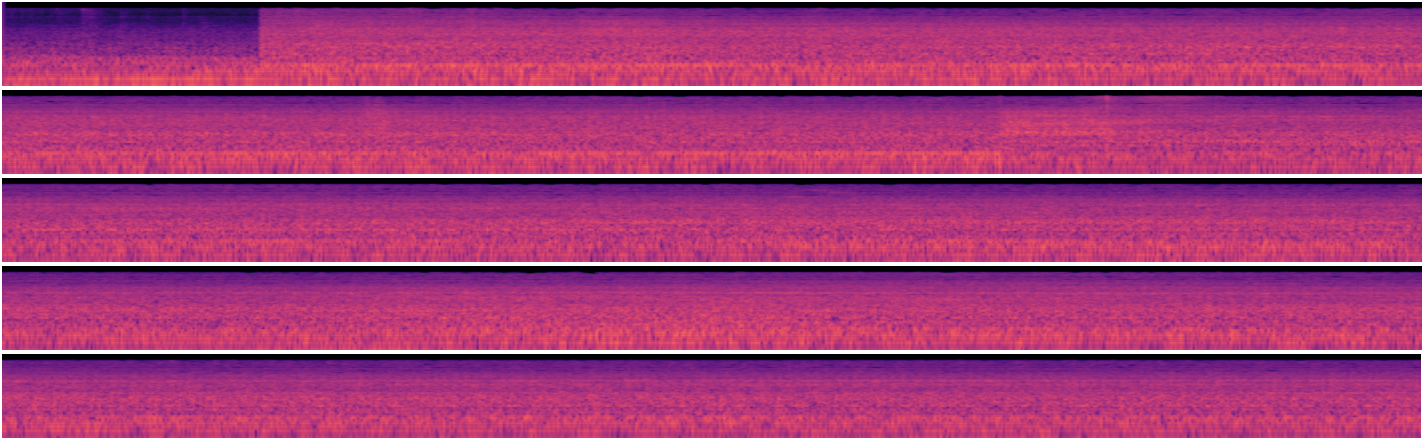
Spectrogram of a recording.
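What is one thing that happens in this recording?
A bus engine idles nearby with a steady low rumble.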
